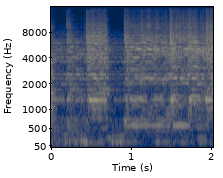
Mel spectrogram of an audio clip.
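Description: Electric guitar played between sung lines of a song, separate notes and chords ringing on.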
